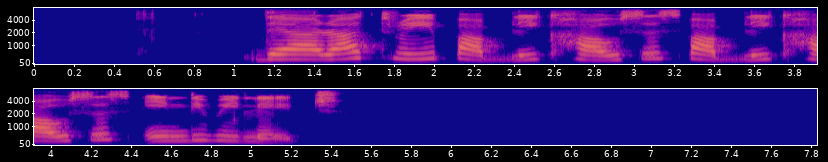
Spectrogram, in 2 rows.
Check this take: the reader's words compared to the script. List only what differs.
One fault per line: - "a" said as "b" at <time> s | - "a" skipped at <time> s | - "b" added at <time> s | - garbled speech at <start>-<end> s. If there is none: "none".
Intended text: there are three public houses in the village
- "public houses" added at 3.3 s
